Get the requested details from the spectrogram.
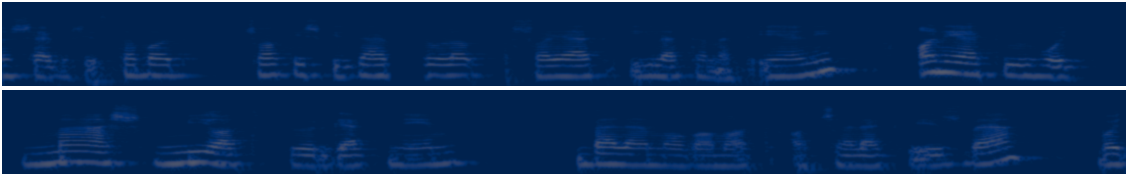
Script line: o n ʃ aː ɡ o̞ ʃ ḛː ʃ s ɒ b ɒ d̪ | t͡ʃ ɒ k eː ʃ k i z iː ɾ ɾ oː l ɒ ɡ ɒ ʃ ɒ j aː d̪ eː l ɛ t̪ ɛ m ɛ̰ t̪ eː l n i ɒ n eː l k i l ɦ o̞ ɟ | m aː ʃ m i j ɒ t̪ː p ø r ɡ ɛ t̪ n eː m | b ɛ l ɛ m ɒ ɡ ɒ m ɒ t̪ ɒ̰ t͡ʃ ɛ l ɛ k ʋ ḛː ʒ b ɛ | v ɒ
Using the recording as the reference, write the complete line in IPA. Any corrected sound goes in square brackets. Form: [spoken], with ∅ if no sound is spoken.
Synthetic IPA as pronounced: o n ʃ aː ɡ o̞ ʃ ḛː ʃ s ɒ b ɒ d̪ | t͡ʃ ɒ k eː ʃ k i z [aː] ɾ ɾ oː l ɒ ɡ ɒ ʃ ɒ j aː [t̪] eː l ɛ t̪ ɛ m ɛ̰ t̪ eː l n i ɒ n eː l k [y] l ɦ o̞ ɟ | m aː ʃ m i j ɒ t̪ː p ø r ɡ ɛ t̪ n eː m | b ɛ l ɛ m ɒ ɡ ɒ m ɒ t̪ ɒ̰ t͡ʃ ɛ l ɛ k ʋ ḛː ʒ b ɛ | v ɒ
